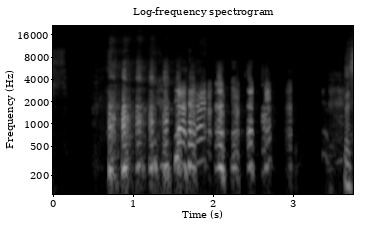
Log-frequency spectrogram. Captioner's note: laughing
